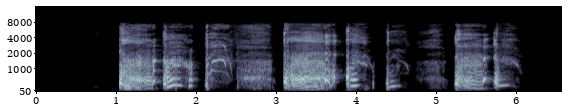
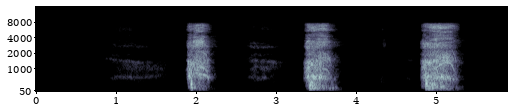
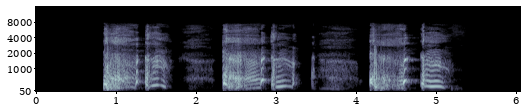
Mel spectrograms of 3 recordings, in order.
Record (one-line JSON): {"cough_length": "6.6 s", "cough_amplitude": 32767, "cough_signal_mean_std_ratio": 0.53, "exhalation_length": "5.9 s", "exhalation_amplitude": 30117, "exhalation_signal_mean_std_ratio": 0.33, "three_cough_length": "6.1 s", "three_cough_amplitude": 28895, "three_cough_signal_mean_std_ratio": 0.48, "survey_phase": "beta (2021-08-13 to 2022-03-07)", "age": "45-64", "gender": "Female", "wearing_mask": "No", "symptom_cough_any": true, "symptom_fatigue": true, "symptom_headache": true, "symptom_change_to_sense_of_smell_or_taste": true, "symptom_onset": "12 days", "smoker_status": "Never smoked", "respiratory_condition_asthma": false, "respiratory_condition_other": false, "recruitment_source": "REACT", "submission_delay": "2 days", "covid_test_result": "Negative", "covid_test_method": "RT-qPCR", "covid_ct_value": 38.0, "covid_ct_gene": "N gene"}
